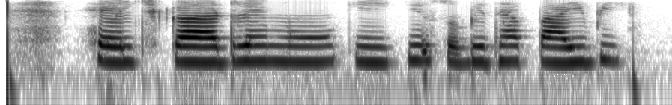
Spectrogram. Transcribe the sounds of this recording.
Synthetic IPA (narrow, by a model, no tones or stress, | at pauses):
helt͡ʃkaːɾɖɾẽmũkikisʊbɪd̪ʱapaːibʱiː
